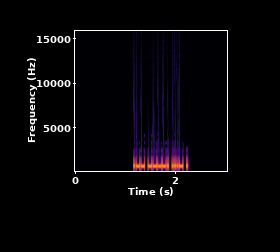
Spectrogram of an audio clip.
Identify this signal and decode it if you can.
Morse code, heard as a keyed tone, about 49 wpm, 700 Hz. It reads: W9VE
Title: Easy Call Signs Repeated 3x - 50wpm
